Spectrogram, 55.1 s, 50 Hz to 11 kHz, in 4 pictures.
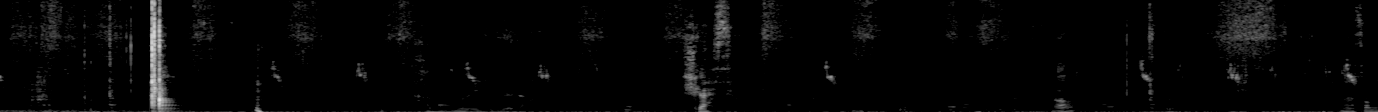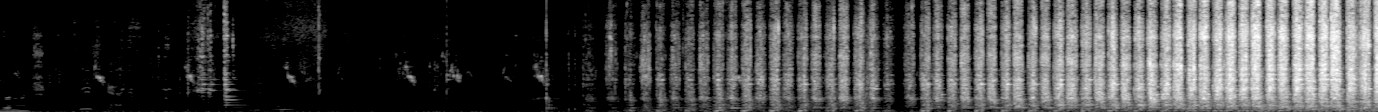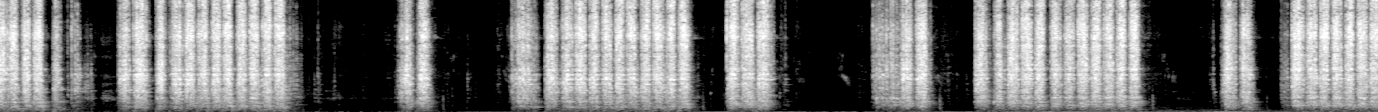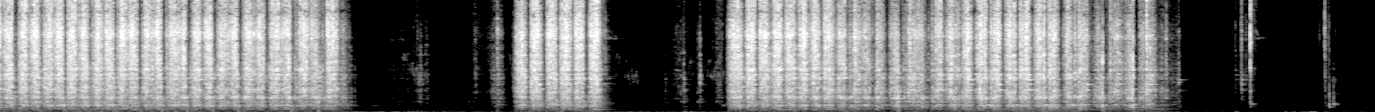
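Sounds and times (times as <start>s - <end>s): power tool sanding hard material: 19.6s - 30.9s, 31.5s - 53.2s.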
